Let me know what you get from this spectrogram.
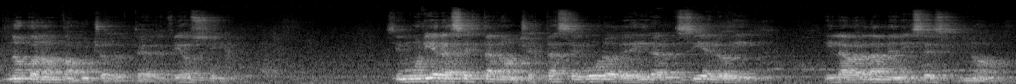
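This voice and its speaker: A man's voice: on the low side, slow, dark tone, a little hiss or hum. A man preaching a sermon, speaking emphatically and building to fervent appeals. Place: church sanctuary. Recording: echoey hall, mic at a distance.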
